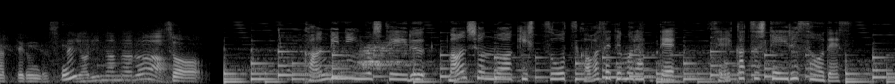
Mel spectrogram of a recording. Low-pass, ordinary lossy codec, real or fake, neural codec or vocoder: none; none; real; none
